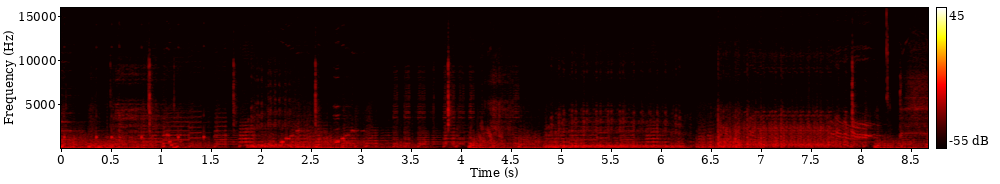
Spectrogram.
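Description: Artillery shelling mech infantry in the video game Advance Wars 2: Black Hole Rising, heard as rapid, continuous rattling gunfire and crunching impacts with game music, sustained throughout with a couple of short breaks.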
